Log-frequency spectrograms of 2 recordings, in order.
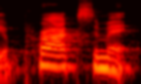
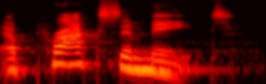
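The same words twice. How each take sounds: First: Approximate with a weak "mut" ending; adjective form. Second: Approximate with a full "mate" ending; verb form. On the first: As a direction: schwa the final syllable of approximate. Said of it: "is the adjective form". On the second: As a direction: keep the long A at the end of approximate. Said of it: "If you want to make it a verb". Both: Shown as a demonstration.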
